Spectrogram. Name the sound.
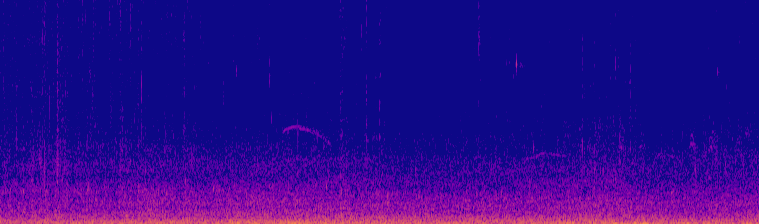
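sea waves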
